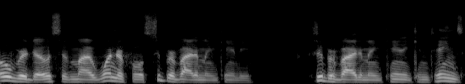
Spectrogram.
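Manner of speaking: ordinary delivery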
